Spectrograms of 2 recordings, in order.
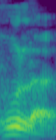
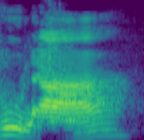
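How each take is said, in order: First: The vowel 'a' is a short 'uh' sound. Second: The vowel 'a' is an open 'ah' sound. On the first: The speaker calls it right. "that's a little a hula" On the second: The speaker calls it wrong. "You don't say"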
